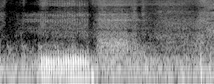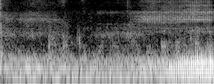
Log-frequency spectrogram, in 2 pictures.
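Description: Low, rough, fluttering breaths in at the start and end, with quiet breathing out between: snoring in a sleeping dog.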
